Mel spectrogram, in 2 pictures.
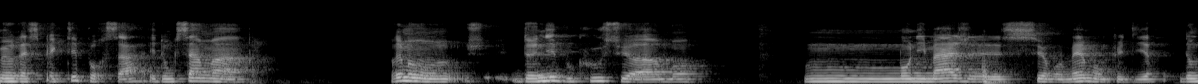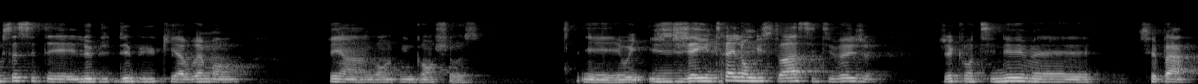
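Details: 22-year-old man, French-speaking student, who stutters and began working on his stutter in his last year of high school; stuttering.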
